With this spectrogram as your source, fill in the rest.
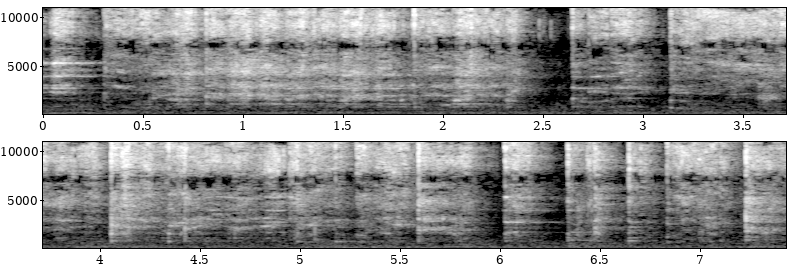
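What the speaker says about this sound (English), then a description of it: "And whisk. Mix the whole thing nicely." A whisk beats a yoghurt mixture in a bowl, making a steady, close scraping and clinking against the bowl's sides that runs continuously with no pauses and no voices.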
